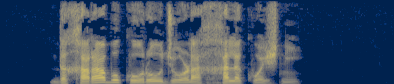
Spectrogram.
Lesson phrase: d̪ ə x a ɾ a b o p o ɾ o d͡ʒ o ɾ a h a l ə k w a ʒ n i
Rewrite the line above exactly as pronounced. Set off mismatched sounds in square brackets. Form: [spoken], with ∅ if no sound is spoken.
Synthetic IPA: d̪ ə x a ɾ [ɑ] b o [k] o ɾ o d͡ʒ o [ɽ] a [x] a l ə k w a ʒ n i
